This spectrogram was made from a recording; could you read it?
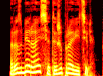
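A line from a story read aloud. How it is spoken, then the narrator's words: Snorting, wry. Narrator (Russian): хмыкнул Элохар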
